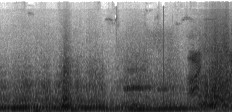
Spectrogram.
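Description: Tandem drift cars launching at the start of a run in a drift competition series, engines revving and rising in pitch with tire noise, loud and close, under a commentator's voice.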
